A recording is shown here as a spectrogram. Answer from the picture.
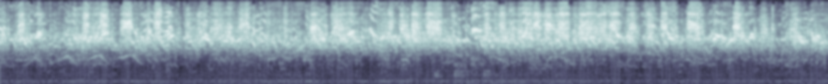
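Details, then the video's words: Many budgerigars chattering together in a breeding colony in breeding season; shrill overlapping chirps and warbles run without a break, with a few short wavering whistles standing out. "Cute budgies chirping sounds"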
